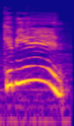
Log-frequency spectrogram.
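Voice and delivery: "qué bien" high and drawn out; emphatic exclamation. Shown as a demonstration. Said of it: "Es enfático".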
